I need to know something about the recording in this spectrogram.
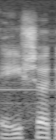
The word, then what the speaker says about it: Aisha: Like the Aishas, they have these little... By the way, that's actually pronounced Aisha, technically, but Aisha sounds better, in my opinion.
